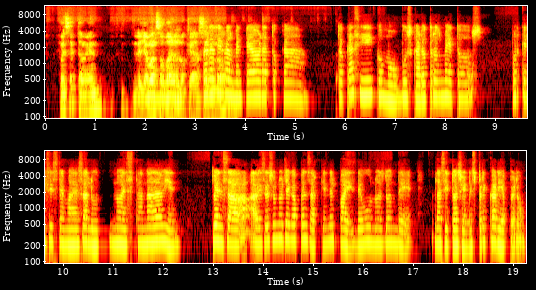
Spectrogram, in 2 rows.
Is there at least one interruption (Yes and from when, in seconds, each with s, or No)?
Yes, from 2.0 s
